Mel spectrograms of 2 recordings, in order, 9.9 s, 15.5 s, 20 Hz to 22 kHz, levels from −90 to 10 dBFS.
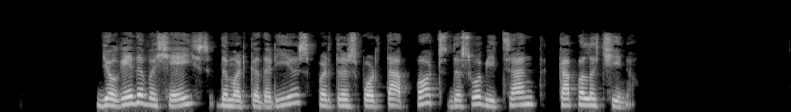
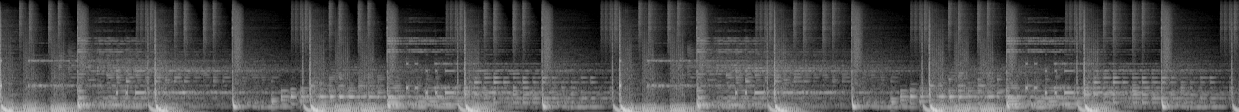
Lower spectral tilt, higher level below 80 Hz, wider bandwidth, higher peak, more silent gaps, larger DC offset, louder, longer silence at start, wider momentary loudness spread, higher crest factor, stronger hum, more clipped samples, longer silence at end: second, -4 dB/octave vs -5.5 dB/octave; second, -62 dBFS vs -26 dBFS; second, 8 kHz vs over 20 kHz; about the same, -2 dBFS vs -4 dBFS; first, 5.15-5.21 s, 6.85-6.98 s vs none; neither; first, -18 LUFS vs -24 LUFS; first, 1.2 s vs 0 s; second, 7 LU vs 14 LU; about the same, 18 dB vs 18 dB; neither; neither; first, 2 s vs 0 s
